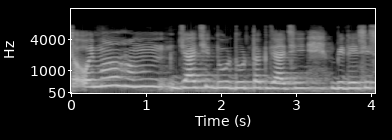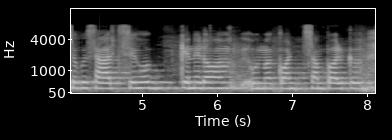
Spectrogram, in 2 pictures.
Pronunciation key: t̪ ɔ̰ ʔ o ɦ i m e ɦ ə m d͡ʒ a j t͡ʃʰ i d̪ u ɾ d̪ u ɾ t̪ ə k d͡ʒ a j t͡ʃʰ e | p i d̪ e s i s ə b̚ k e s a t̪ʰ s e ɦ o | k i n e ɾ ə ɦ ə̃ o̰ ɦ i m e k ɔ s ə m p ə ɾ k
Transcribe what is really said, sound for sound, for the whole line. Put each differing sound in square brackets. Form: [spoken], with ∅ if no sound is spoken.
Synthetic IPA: t̪ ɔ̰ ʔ o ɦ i m e ɦ ə m d͡ʒ a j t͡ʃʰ i d̪ u ɾ d̪ u ɾ t̪ ə k d͡ʒ a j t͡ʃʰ [i] | [b] i d̪ e s i s ə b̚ k e s a t̪ʰ s e ɦ o | k [e] n e ɾ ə ɦ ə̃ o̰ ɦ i m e k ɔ s ə m p ə ɾ k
